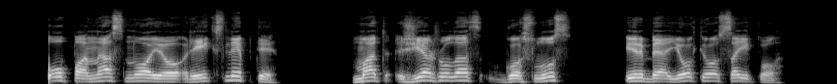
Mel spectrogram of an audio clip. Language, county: Lithuanian, Panevėžys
